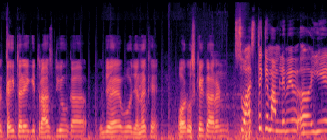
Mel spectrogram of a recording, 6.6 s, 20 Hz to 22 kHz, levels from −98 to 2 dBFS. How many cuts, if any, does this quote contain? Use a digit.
1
